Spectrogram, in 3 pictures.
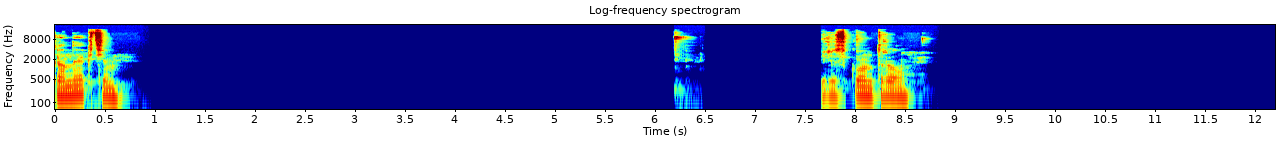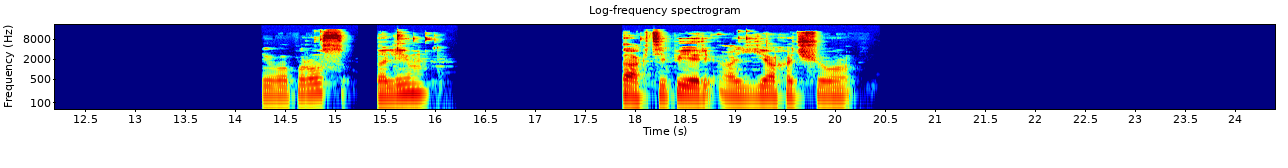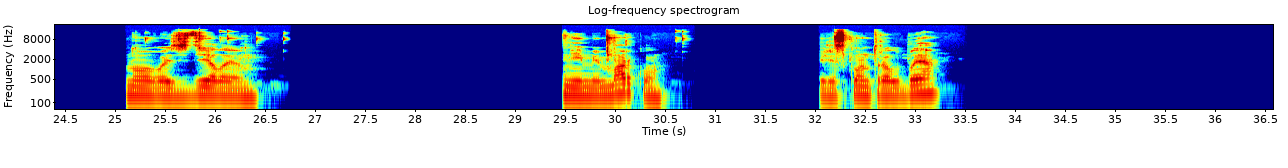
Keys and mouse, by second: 1.1 Tab, 1.5 middle click, 2.5 middle click, 3.2 shift+middle click, 3.9 Tab, 4.4 middle click, 5.2 Tab, 6.0 q, 8.5 middle click, 11.0-14.7 drag, 15.7 shift+middle click, 16.5 shift+middle click, 17.2 middle click, 17.9 shift+middle click, 23.0 Tab, 23.6 click, 24.0 middle click, 24.8 shift+click, 25.2 middle click, 26.3 middle click, 27.1 shift+click, 27.7 middle click, 29.8 q, 30.9 shift+middle click, 32.1 ctrl+b, 36.3 click.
